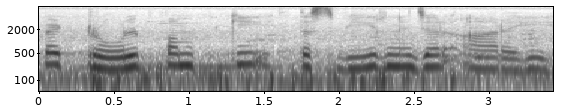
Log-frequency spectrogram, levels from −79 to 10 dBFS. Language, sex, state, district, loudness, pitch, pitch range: Hindi, female, Haryana, Charkhi Dadri, -18 LUFS, 220 Hz, 195-240 Hz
